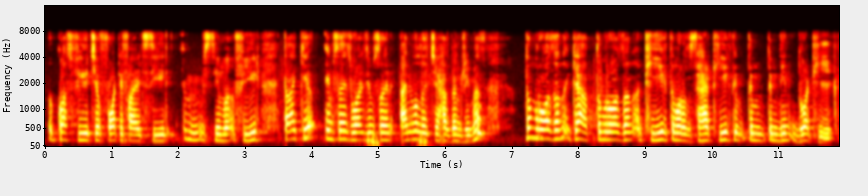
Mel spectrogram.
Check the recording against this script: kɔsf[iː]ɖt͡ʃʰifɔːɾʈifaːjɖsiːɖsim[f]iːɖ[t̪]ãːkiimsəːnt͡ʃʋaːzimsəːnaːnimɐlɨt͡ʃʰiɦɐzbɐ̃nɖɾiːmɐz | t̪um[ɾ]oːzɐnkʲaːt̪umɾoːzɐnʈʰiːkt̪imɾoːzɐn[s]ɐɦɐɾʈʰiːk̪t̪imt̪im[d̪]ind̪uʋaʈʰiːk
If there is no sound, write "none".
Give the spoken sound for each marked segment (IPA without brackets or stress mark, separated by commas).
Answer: iː, f, t̪, ɾ, s, d̪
